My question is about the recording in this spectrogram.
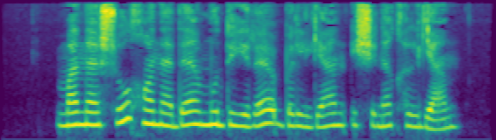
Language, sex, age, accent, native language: Uzbek, female, 18-24, Toshkent shahri, Uzbek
